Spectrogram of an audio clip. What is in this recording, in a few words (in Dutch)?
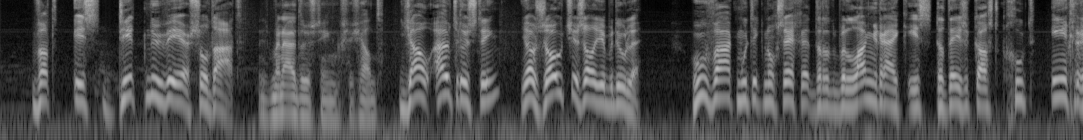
Karakter Hoorspel Audiodrama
